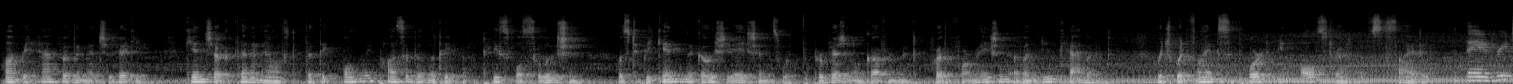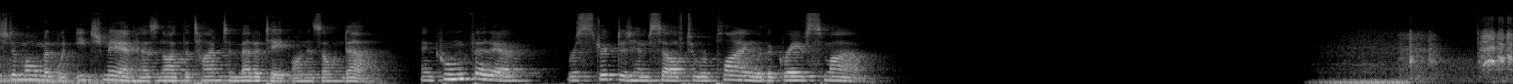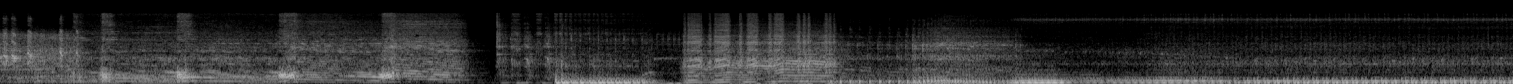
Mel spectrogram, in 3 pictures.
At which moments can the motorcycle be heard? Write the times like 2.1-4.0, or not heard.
0.0-17.6, 28.2-45.3.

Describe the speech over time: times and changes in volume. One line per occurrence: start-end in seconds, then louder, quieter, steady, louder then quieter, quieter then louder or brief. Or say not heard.
0.0-23.8 steady.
